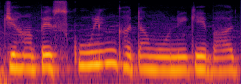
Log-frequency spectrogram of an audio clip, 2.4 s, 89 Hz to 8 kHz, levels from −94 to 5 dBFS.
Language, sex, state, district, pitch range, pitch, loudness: Hindi, female, Uttar Pradesh, Gorakhpur, 190-215 Hz, 200 Hz, -20 LUFS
